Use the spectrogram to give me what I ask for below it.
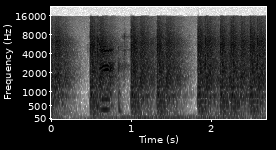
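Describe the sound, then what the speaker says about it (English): Bursts of rapid gunfire shooting zombies in the Flash game Boxhead, three quick volleys separated by short gaps, fairly quiet with a faint voice underneath. "I'm just gonna keep shooting zombies"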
